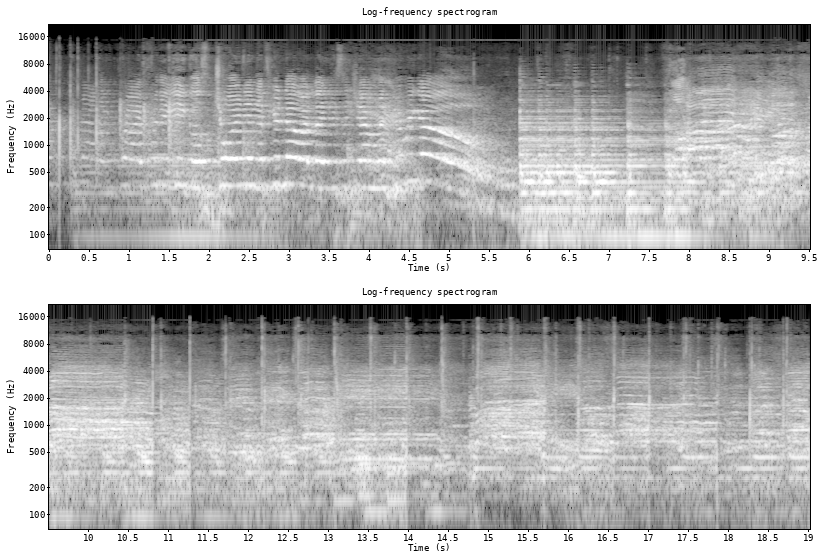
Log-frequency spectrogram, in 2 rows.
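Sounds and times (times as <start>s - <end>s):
group singing: 7.7s - 19.0s.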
